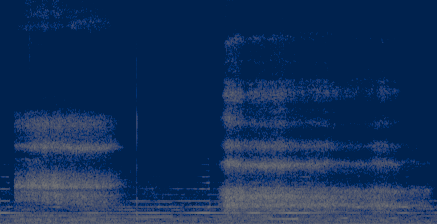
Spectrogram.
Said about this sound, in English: So, take a deep breath.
